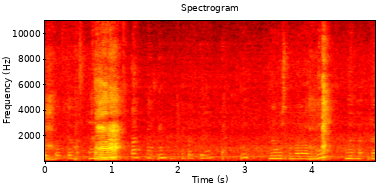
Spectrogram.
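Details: Small dog with primary tracheal collapse, 2.40 kg, day 660, sudden onset of loud, harsh, honking noisy breaths; severe stridor.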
